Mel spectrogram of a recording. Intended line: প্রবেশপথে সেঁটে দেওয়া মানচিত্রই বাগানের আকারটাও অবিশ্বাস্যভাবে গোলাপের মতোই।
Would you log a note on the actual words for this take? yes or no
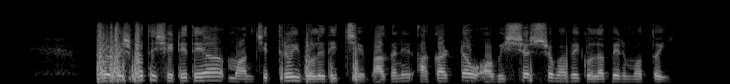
yes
